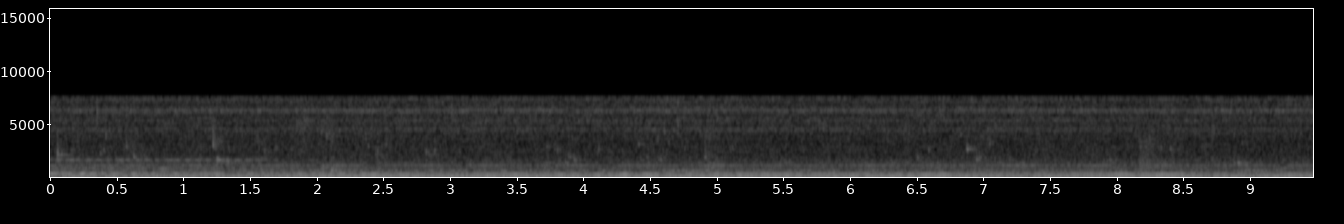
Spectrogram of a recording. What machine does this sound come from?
pump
